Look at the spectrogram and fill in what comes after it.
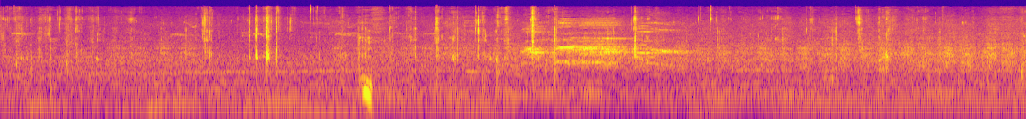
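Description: Close chewing and wet mouth clicks of a person eating. A rooster crows once about five seconds in, a call of a second or so.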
